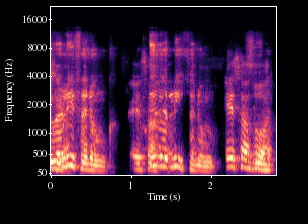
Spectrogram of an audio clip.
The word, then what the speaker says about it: Überlieferung: yo, la Überlieferung, no me acuerdo cómo se pronuncia. Überlieferung, Exacto.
